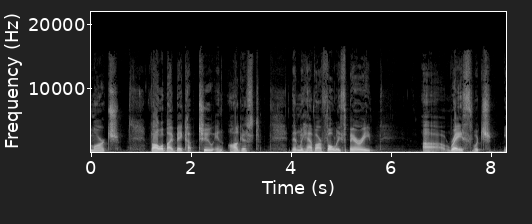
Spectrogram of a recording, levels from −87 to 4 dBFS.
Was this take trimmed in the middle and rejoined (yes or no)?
no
